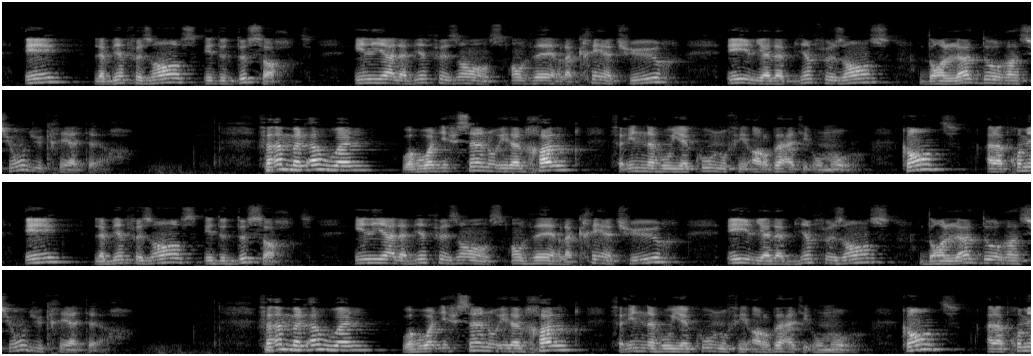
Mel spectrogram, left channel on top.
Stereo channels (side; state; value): both; normal; correlation 0.86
